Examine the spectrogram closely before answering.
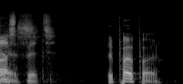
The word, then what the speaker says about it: Lupopo: Lupopo. Lupopo. Lupopo. Lupopo. Not Limpompo. Not Limpopo. Saint Eloi Lupopo.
